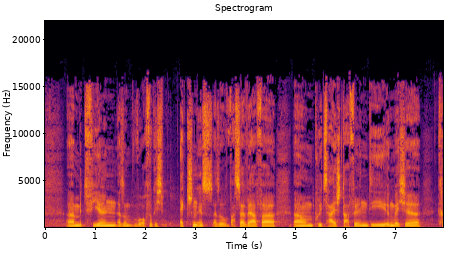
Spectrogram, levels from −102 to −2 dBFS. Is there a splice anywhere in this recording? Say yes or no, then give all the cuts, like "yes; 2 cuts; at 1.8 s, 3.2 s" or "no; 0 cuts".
yes; 1 cut; at 6.8 s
